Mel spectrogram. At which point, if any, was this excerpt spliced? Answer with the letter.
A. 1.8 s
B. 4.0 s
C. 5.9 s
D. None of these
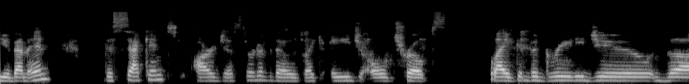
A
